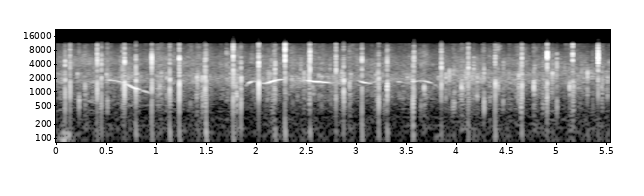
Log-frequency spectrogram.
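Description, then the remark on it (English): A crowd breaks into a steady round of applause for three graduating seniors, dense overlapping claps at even loudness, with a few rising and falling whistles or whoops mixed in. “You can give them a round of applause if you would like.”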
